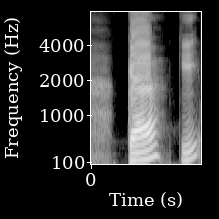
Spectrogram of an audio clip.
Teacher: kalau Kaf di makhraj huruf Kaf itu kan dipangkal lidah mendekati huruf qf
